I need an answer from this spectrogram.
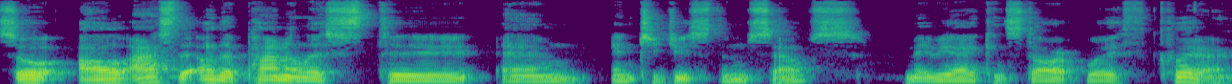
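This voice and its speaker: A man's unremarkable voice, fairly low in pitch, at a fairly slow pace with hardly any pauses and ordinary pitch variation. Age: 40s. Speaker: panel facilitator, cellist and composer. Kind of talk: online panel discussion. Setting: video call.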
